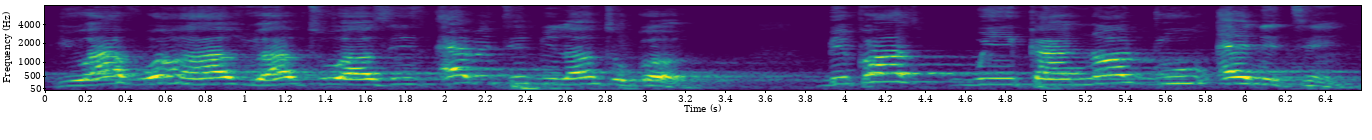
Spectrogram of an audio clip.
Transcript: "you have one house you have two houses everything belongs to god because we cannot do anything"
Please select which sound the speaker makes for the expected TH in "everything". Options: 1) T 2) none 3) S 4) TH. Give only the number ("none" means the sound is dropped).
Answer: 1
